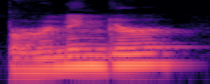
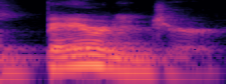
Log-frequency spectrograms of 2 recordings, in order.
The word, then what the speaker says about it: Berninger: Also, did you know his last name is pronounced Burninger? I I for this whole time I thought it was Baroner.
